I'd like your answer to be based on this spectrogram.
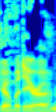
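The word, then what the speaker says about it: Madureira: Art by Joe Madera. I can't say his name correctly. – Joe Madera. – Madera? Okay. – I think you said it.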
